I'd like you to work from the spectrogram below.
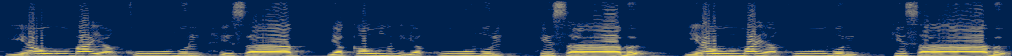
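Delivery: slow, measured tajweed recitation; Quranic recitation. Acted. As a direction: recite the verse carefully. Recites the closing verse. (تجوید کے ساتھ تلاوت)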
